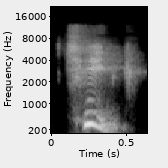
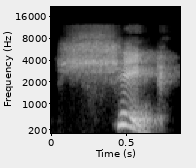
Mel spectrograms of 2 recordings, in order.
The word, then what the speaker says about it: chic: no we say CH and we don't say chck we say shik okay listen once again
